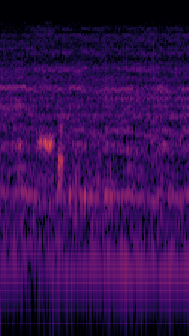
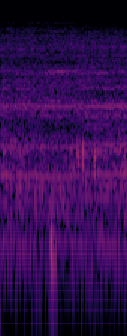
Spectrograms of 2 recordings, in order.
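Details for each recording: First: Brunt Blind Engine motor raising a blind: uneven whining bursts sag in pitch as the small motor labours hard against the load pulling it up. Lowering is smooth. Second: Brunt Blind Engine smart blind motor lowering a blind: soft, even high-pitched hum with no knocks or strain while lowering; motor runs smoothly downward, though it struggles to lift about seven pounds despite a fifteen-pound rating.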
